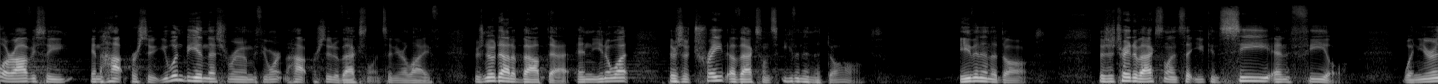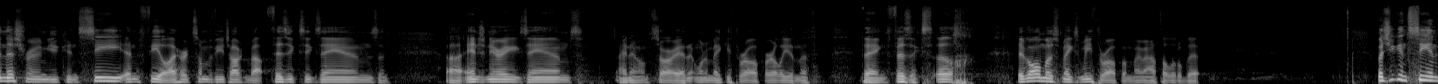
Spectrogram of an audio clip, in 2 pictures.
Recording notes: This is a live speech. At Sharp Hall at the University of Delaware.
